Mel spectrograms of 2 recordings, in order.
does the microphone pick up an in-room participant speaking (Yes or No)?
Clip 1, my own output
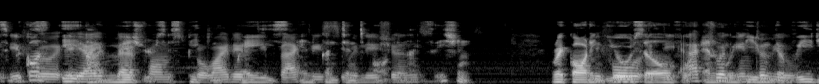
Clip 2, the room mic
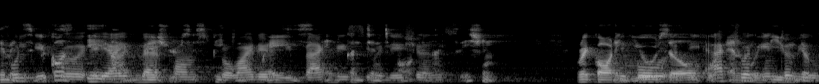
No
